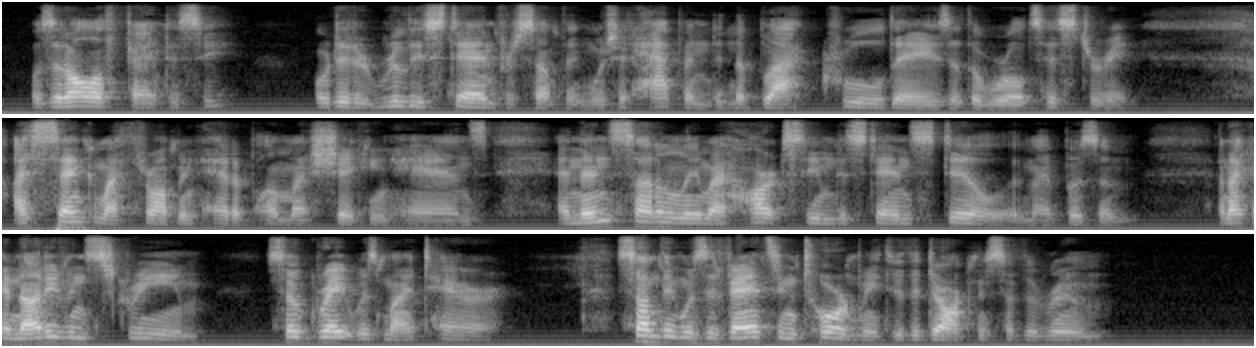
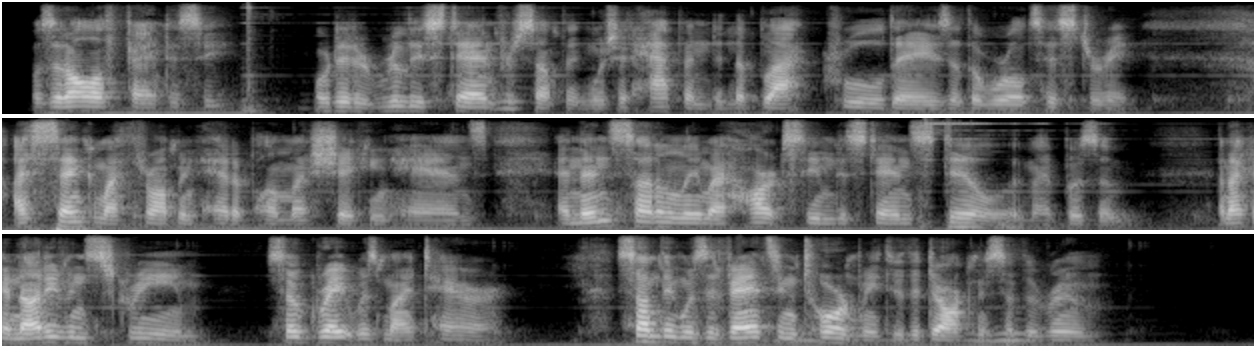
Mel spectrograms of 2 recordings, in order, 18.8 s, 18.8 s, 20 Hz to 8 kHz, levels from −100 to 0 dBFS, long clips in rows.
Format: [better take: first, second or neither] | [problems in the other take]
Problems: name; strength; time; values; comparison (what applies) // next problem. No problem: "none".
first | noise reduction (neural mask model DeepFilterNet 3)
